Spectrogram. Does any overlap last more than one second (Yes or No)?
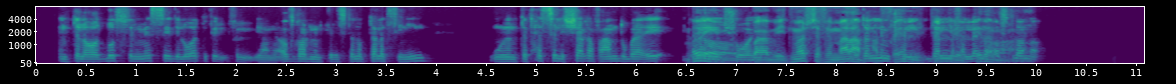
Yes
